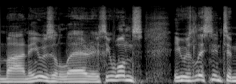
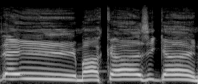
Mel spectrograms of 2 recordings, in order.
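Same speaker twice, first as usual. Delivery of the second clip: higher, slow put-on cheery greeting; imitating Don; 8 semitones higher, much slower than usual. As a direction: greet him like your eccentric old workmate. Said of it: "He was, he was".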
